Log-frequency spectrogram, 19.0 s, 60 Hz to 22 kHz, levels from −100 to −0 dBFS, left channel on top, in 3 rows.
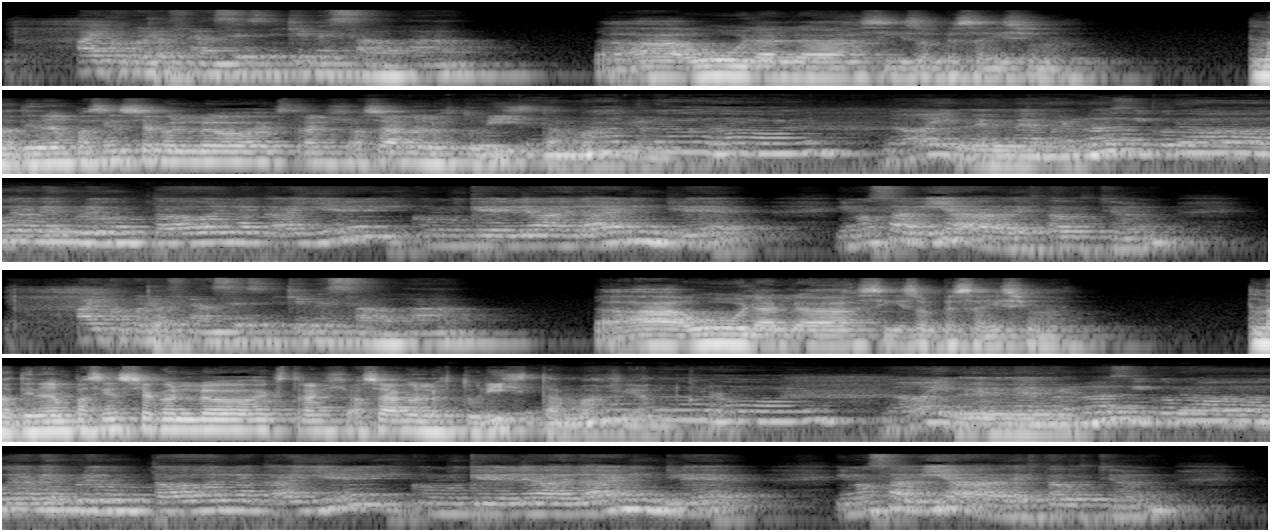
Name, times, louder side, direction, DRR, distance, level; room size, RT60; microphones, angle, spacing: voice 1, 0.4-2.3 10.7-18.8, equal, 30° right, 1.2 m, -30 dB
voice 2, 3.0-5.3 6.2-10.0 10.3-10.7 11.1-11.7, right 4 dB, 55° right, 0.4 m, -23 dB
sound 1, 8.7-10.6 11.2-13.6 13.9-14.0, left 2 dB, 50° left, 0.5 m, -29 dB
2.7 x 2.7 x 3.5 m
head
